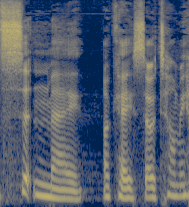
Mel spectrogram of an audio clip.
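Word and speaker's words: Syttende Mai: the audiences after shows, there's this festival called Sittenmai. Okay, so tell me how to pronounce it correctly. Sittenmai.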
